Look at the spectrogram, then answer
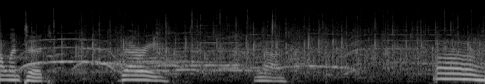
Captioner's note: audience cheering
